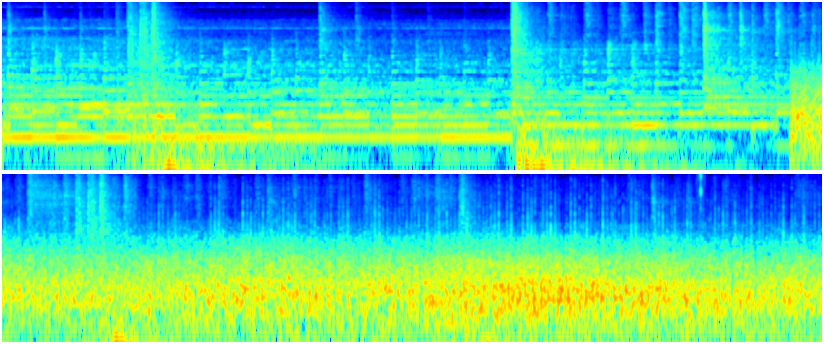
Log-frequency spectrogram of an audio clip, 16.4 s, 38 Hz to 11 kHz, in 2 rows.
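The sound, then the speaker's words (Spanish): A few seconds of tonal music give way to a sudden, loud volcanic explosion as the eruption begins on the island of La Palma in the afternoon: a deep, continuous roaring rumble that stays steady and powerful to the end, with no voices. “Con esa explosión, con ese sonido del volcán, comenzaba la erupción en la isla de La Palma, pues en la tarde de ayer, concretamente eran las 3:15 hora canaria.”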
